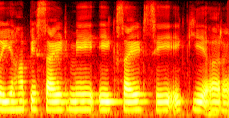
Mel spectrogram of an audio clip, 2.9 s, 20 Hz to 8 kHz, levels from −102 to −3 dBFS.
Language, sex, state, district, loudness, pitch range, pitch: Hindi, female, Punjab, Kapurthala, -16 LUFS, 160-165 Hz, 165 Hz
